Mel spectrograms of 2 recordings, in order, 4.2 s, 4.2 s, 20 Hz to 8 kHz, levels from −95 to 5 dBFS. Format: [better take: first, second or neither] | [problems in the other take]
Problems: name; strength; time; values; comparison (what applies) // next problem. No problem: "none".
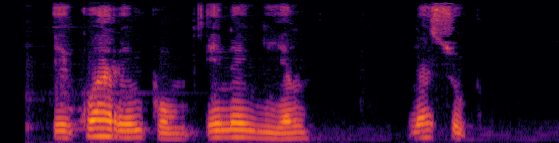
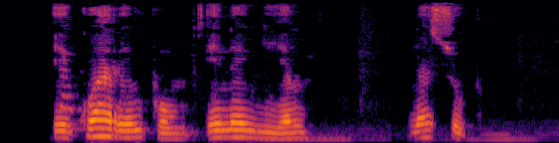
second | noise reduction (neural separator model SepFormer DNS4)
